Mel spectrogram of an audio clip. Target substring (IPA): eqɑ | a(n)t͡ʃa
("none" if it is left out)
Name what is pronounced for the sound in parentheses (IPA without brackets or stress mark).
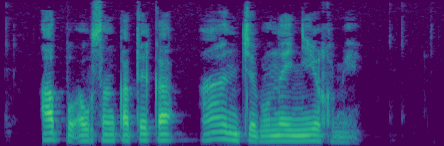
n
